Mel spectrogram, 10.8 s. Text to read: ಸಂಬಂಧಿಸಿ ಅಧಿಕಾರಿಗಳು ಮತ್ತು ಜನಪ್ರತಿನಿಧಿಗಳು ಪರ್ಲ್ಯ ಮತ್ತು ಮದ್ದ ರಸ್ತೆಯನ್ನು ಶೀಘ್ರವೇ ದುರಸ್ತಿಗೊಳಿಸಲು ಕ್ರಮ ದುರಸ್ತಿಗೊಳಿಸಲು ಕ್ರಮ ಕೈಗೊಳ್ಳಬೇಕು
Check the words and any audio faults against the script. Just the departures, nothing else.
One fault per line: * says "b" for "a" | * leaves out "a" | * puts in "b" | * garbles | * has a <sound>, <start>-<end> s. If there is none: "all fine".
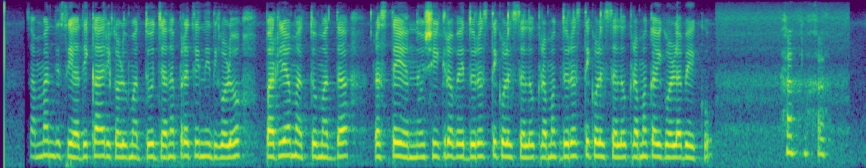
* has a laugh, 9.7-10.4 s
